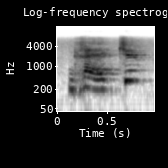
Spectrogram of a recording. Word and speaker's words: grec: У нас есть два прилагательных грек, grec, заканчивается на «с». Согласно у нас звук, да, но мы прибавляем с вами «q», Произношение не меняется.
